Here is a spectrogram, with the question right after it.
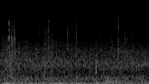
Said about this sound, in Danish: det var lyden af mig, der var ved at vælte. Øh, I skovbunden. I skovbunden. Lige her ved siden af, af bakken, for at gøre det rigtig spændende.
